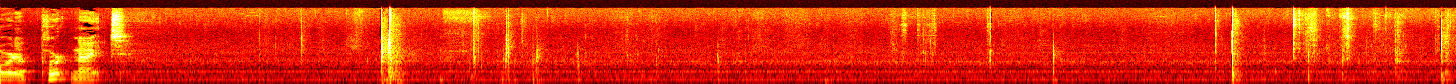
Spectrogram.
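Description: Fingers tap and handle a phone.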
